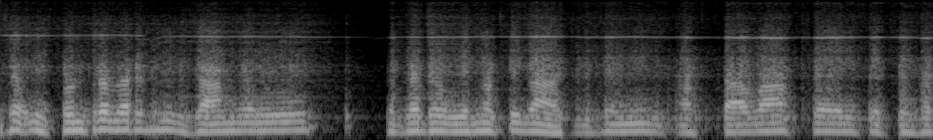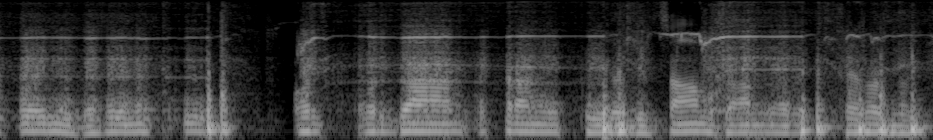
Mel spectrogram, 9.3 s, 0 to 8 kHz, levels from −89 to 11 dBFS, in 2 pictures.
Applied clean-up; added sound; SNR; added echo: neural mask model RNNoise.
